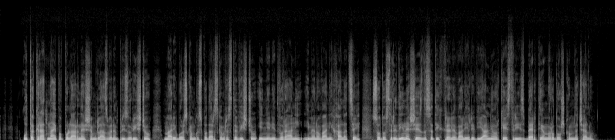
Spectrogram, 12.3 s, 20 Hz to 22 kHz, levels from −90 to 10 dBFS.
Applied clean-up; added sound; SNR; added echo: none; none; none; none.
